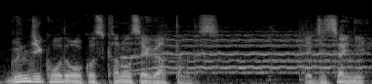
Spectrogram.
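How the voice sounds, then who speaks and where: An actor in a Japanese audio drama playing a cool, formally polite military colonel who speaks in a measured, probing way. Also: male voice, sits low, expressive, loud music behind the voice. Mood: composed, formal.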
